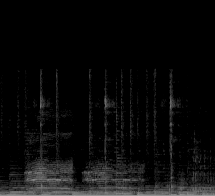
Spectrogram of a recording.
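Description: Two wavering sheep bleats, each about a second long, sound one after the other over steady background music, moderately loud.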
